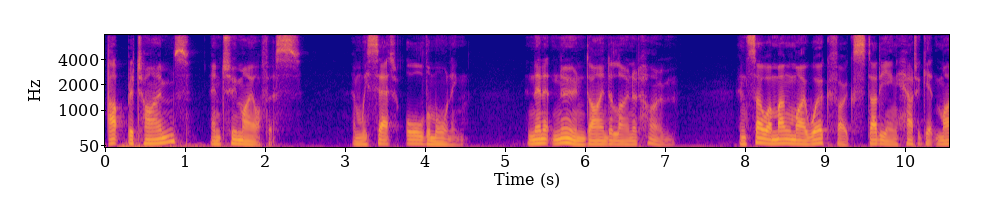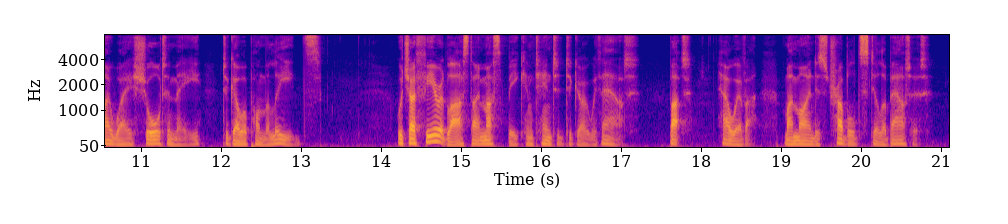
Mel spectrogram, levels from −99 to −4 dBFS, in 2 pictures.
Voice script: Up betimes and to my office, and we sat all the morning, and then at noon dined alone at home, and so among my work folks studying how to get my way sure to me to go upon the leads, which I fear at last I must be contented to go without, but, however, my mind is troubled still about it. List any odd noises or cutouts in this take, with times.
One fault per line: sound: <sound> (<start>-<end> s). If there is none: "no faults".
no faults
